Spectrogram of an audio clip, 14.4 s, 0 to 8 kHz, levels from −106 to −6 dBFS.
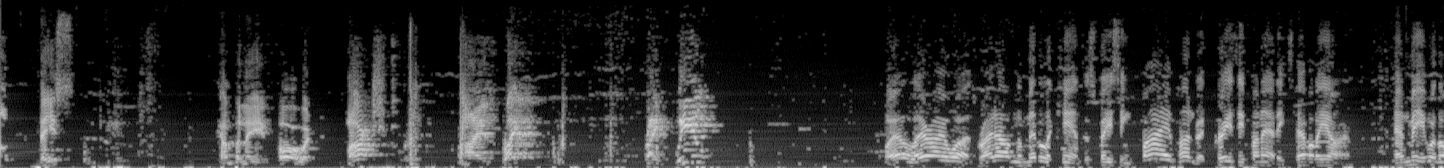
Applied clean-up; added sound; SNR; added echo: classical method spectral subtraction.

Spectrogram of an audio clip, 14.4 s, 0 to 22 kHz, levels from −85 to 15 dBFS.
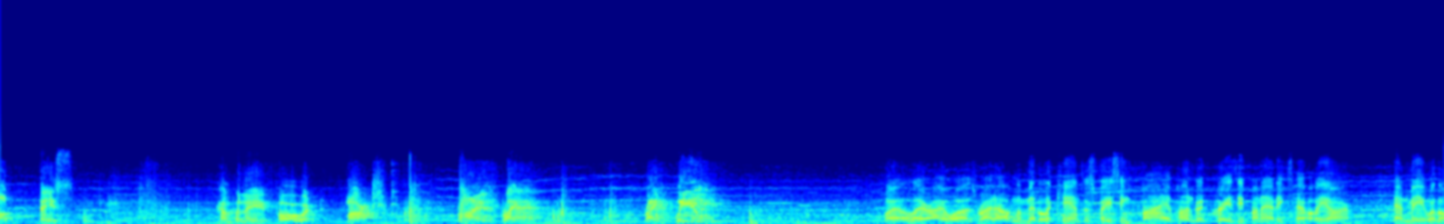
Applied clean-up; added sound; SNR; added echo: none; none; none; none.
